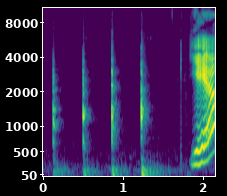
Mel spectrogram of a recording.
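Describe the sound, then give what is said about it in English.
Knocking on the front door of a farmhouse: four loud, evenly spaced raps with short hollow decays, then a brief voice calls out from inside. “I knocked on the front door of the farmhouse.”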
